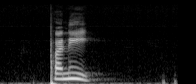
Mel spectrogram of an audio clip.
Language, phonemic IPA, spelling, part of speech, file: Tamil, /pɐniː/, பனி, verb / noun, Ta-பனி.ogg
- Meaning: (verb) 1. to be bedewed, have dew on 2. to flow out; to be shed, poured up 3. to rain incessantly, constantly 4. to become cool 5. to shiver with cold 6. to tremble, be agitated, quake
